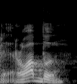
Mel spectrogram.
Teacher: یہاں پر قلقلہ خوب ظاہر ہوگا کیونکہ حرف قلقلہ میں سے با ساکن ہے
